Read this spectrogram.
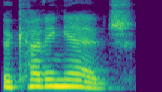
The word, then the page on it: cutting-edge: American English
